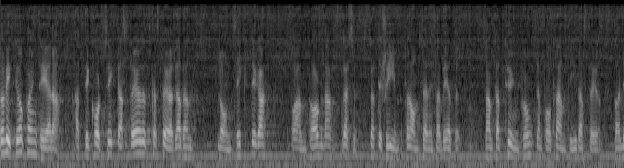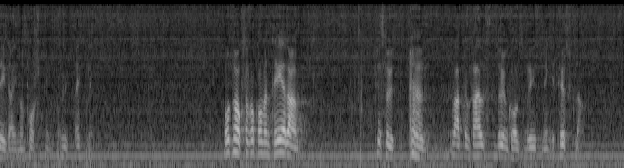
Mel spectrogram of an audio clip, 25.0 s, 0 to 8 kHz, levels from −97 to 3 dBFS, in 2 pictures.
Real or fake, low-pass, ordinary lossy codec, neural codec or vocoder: fake; 7.2 kHz; none; codec, 24 kHz, 6 kbps, HILCodec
